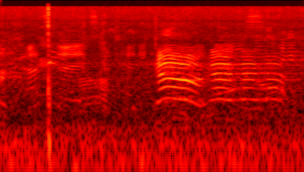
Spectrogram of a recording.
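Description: A high-pitched voice calls out twice in quick succession about a second in, over a steady low rumble of wind on the microphone. A single sharp click comes shortly before the calls.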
